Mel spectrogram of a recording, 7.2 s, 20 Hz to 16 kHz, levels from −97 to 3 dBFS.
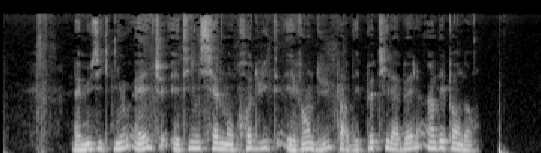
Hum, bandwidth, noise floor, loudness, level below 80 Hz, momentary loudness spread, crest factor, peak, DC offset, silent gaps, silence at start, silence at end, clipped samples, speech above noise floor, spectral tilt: none; 11.5 kHz; -57 dBFS; -24 LUFS; -44 dBFS; 11 LU; 16 dB; -8 dBFS; under 0.1%; none; 0.45 s; 0.5 s; under 0.1%; 34 dB; -6 dB/octave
